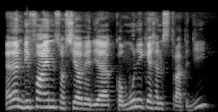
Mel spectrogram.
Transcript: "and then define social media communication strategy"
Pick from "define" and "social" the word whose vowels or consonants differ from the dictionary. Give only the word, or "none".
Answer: social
